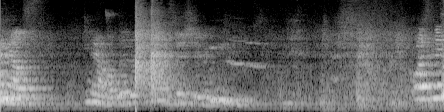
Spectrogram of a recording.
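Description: Performers talking on a small stage, with one sharp smack about a second in.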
